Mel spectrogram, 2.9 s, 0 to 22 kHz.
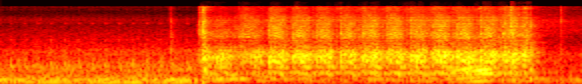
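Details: Suzuki F6A 12-valve engine, crank-no-start being troubleshot around CDI and distributor: the starter spins the engine in an even, fast churn for under two seconds, then stops without the engine catching.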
